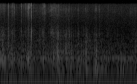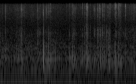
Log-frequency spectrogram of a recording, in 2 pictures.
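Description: Fingertips with dark nails tap and scratch the rough surface of a Himalayan rock salt lamp, a large, solid lump of glowing pink rock salt. Soft, quiet patters and dry crinkly scratching sounds overlap continuously, with occasional slightly sharper taps that stop almost instantly.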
